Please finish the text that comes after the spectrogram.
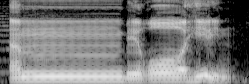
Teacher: یہاں میم ساکن کے بعد با ہے تو اس لیے اس میں جو ہے نا غنہ کریں گے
